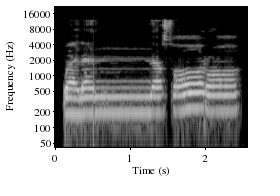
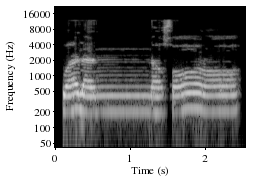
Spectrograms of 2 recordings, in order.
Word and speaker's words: وَلَا النَّصَارَى: The corresponding verse, the correct performance, وَلَا النَّصَارَى, and not وَلَا النَّصَارَى.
